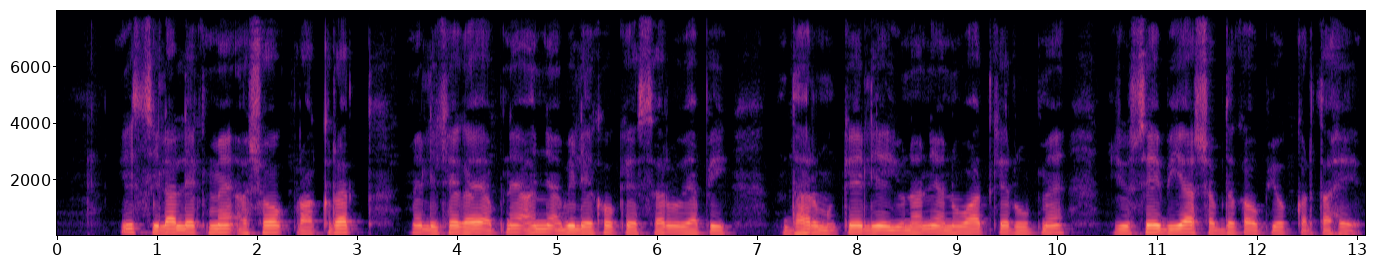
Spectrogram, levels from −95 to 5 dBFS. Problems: background sounds at intervals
